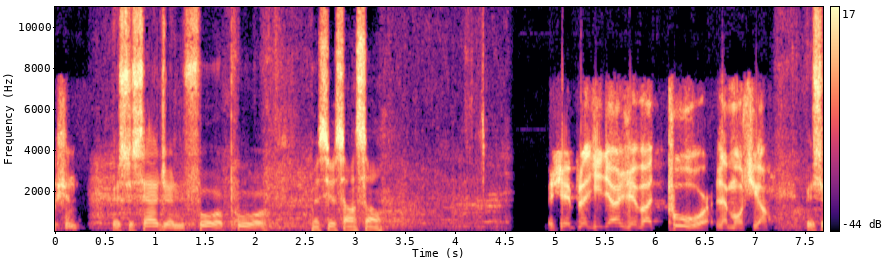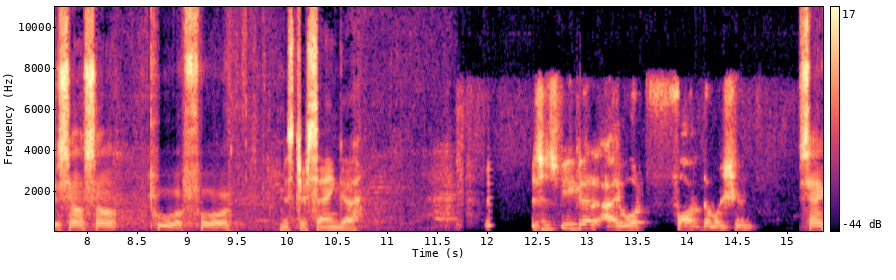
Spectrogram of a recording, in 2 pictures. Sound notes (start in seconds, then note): 7.1 speaking French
